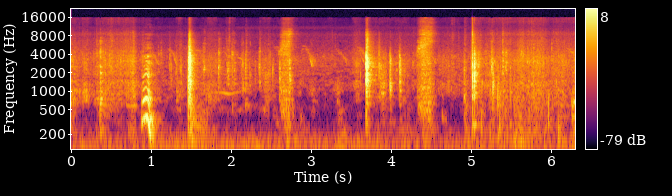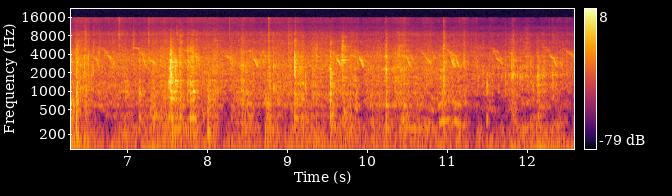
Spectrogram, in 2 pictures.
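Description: Chickens clucking, with a few loud sharp knocks in the first five seconds and rapid high chirping through the second half.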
